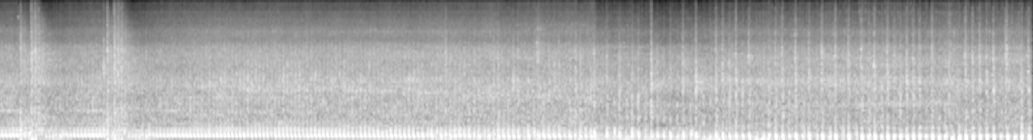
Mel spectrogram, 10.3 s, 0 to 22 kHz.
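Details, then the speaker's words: 19 hp Briggs & Stratton riding lawn mower engine fitted with a four-stroke 450 dirt bike carburetor, first start: loud thump idling evenly, then crisp rapid revs picking up cleanly and snappy; engine healthy. "oh my gosh that's loud going idle I it's going even idle give her ack that's awesome that's a little better pretty Snappy"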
